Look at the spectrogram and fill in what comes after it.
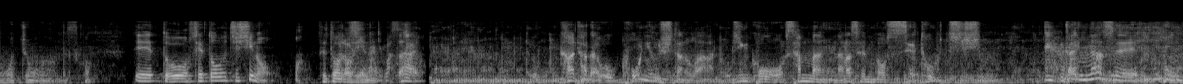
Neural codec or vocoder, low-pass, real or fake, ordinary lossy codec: codec, 16 kHz, 4.8 kbps, FACodec; none; fake; none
